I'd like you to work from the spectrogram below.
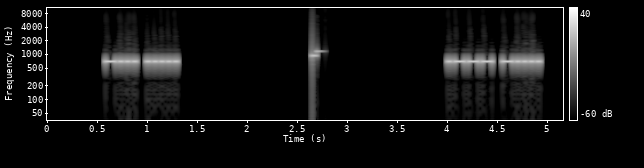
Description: Morse code, heard as a keyed tone, about 36 wpm, 700 Hz. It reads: B5 J6
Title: Single-Letter Single-Number 35wpm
